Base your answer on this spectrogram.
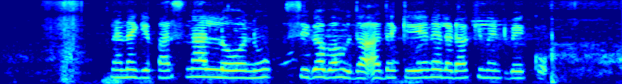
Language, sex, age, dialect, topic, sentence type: Kannada, female, 36-40, Coastal/Dakshin, banking, question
